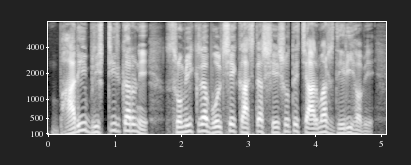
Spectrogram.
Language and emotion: Bengali, sad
